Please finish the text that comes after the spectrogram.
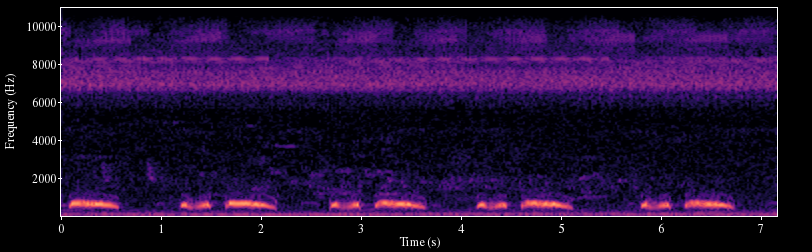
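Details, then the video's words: Female spotted dove calling to lure males, used as a trapping lure: soft, low coos in repeated phrases of two or three short notes followed by a longer, drawn-out coo, about every one and a half seconds, over a steady high hiss. "BURUNG TEKUKUR BETINA PREM4N MENGH4JAR PIKAT"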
